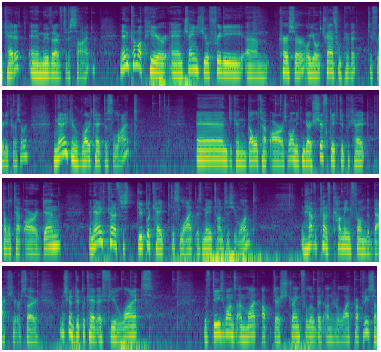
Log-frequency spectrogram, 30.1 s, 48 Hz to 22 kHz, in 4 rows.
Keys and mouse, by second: 2.6-7.8 drag, 8.6 r, 11.8 r, 14.0 shift+d, 18.1 shift+d, 21.4 g, 22.9 shift+d, 25.3 g, 29.6-30.1 drag.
